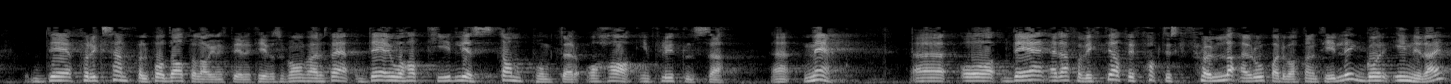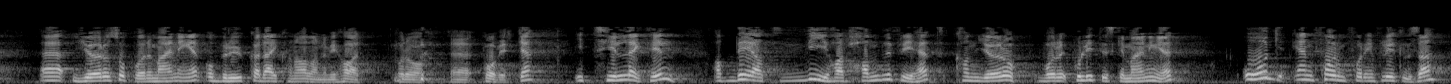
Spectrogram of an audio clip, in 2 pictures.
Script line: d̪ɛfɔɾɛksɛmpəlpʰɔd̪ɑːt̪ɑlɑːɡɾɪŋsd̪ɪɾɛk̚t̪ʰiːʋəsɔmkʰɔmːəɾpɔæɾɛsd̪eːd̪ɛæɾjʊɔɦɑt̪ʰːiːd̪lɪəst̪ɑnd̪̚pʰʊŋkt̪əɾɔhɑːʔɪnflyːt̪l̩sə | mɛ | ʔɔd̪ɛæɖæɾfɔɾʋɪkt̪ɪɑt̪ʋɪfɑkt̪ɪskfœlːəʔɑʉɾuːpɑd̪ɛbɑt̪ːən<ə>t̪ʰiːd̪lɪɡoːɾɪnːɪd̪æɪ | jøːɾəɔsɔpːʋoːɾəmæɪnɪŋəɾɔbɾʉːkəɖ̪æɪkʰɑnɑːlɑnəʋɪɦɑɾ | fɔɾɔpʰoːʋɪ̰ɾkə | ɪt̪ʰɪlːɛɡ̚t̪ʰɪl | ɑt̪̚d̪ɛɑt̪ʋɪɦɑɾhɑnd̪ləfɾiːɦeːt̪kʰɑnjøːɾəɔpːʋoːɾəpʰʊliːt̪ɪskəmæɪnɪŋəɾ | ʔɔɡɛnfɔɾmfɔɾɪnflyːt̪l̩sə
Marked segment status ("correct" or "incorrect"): correct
